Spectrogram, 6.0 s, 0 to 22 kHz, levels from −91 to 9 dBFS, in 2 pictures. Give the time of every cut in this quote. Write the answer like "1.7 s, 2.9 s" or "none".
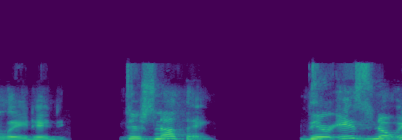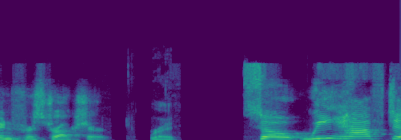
0.9 s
